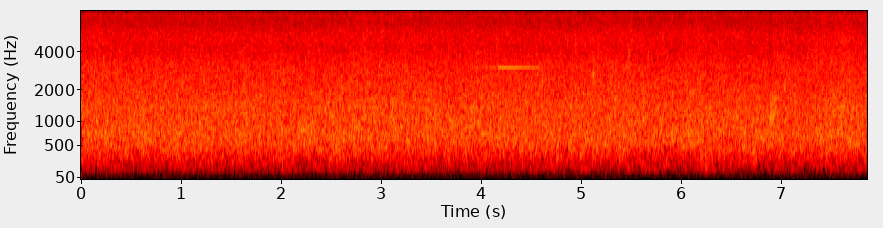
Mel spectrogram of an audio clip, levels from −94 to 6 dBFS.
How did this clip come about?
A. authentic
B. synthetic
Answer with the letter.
A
